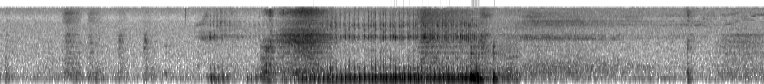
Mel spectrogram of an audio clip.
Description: Tychus, my one year old Bulldog, was snoring up a storm this morning so I had to grab my phone and record it.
